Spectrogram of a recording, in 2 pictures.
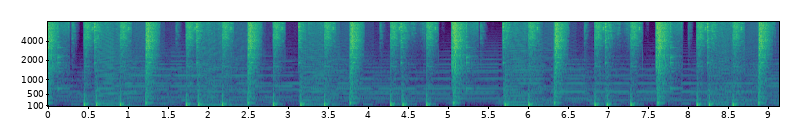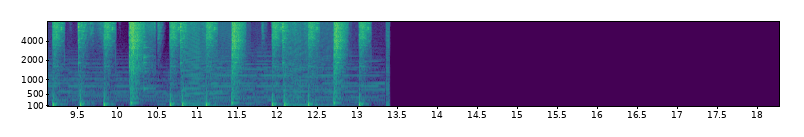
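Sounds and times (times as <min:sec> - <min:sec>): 
drum breaks: 0:00.0 - 0:13.4.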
